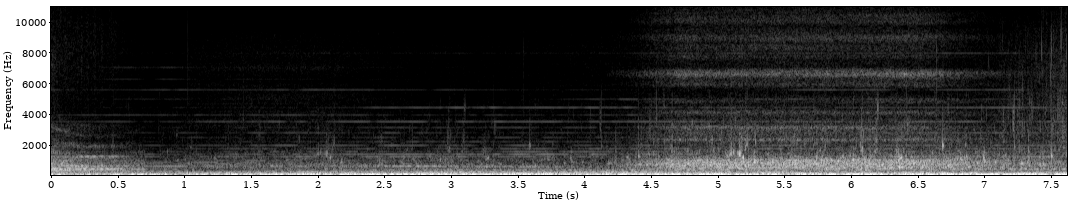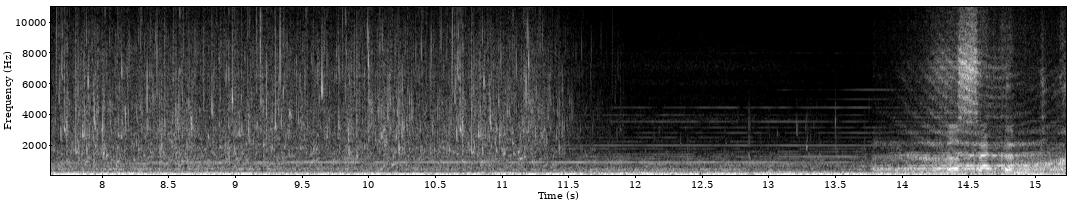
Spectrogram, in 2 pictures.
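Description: A continuous loud, low rumble of a boat crossing a river in the game Broken Sword: The Sleeping Dragon, with bursts of rushing, splashing water rising over it midway and a brief watery flourish at the close.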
